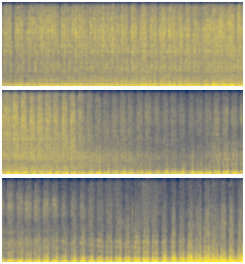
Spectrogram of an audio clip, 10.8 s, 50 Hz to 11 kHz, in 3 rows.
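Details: 1990 Nissan 240SX with KA24E engine, held at about 2,000 rpm: uneven stumbling beat from a constant misfire.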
